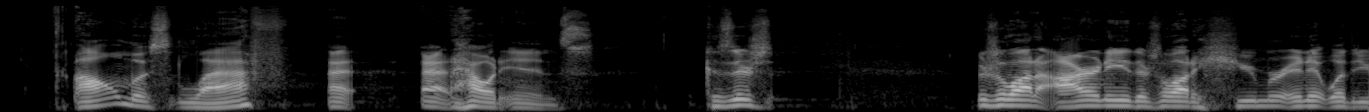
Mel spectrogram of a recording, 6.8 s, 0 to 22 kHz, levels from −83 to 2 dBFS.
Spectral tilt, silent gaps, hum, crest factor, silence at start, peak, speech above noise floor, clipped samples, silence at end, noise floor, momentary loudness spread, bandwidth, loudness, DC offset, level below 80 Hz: -4.5 dB/octave; none; none; 20 dB; 0.3 s; -12 dBFS; 40 dB; under 0.1%; 0 s; -70 dBFS; 16 LU; 18 kHz; -31 LUFS; under 0.1%; -86 dBFS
